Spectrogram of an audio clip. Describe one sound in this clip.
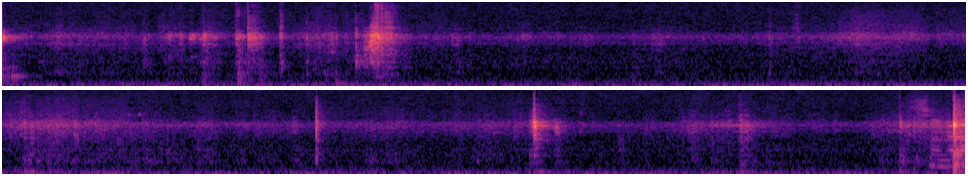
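Fabric rustles as hands handle it.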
